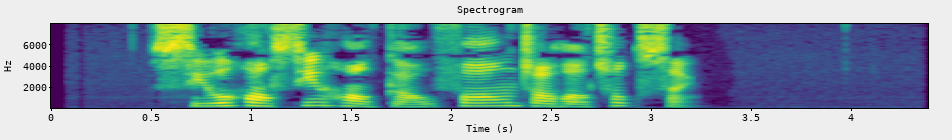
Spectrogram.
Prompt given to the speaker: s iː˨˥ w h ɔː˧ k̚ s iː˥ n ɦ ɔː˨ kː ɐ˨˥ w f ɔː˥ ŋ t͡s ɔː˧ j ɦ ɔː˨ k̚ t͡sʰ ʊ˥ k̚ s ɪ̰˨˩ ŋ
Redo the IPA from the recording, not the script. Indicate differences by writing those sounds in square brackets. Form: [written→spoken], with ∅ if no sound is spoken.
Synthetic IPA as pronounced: s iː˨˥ w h ɔː˧ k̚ s iː˥ n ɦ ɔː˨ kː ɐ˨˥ w f ɔː˥ ŋ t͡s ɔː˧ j ɦ ɔː˨ k̚ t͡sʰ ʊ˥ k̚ s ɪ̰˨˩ ŋ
